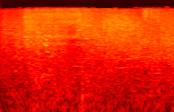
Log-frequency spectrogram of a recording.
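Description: A sharp impact hits.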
